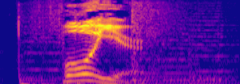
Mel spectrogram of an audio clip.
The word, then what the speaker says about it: foyer: We say these words wrong, such as, let's start with foyer. A lot of people get foyer wrong because you try to be fancy with it and you say foyer. The word is not foyer.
